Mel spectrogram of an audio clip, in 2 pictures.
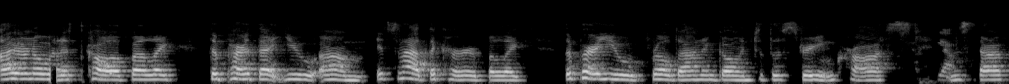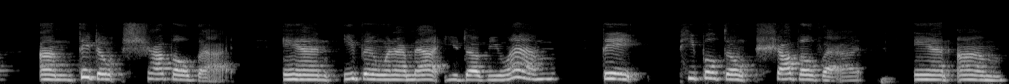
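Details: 21-year-old woman with Friedreich's ataxia, a genetic neuromuscular degenerative disease; symptoms from about age 9, diagnosed at 13, with progressively slurred speech; ataxic dysarthria.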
